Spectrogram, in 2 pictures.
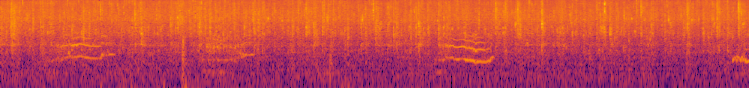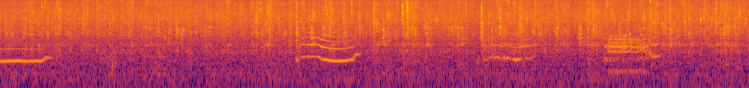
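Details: On a farm, male cat Louie meets a small, friendly black female newcomer for the first time. Short, bending meows repeat every few seconds over a steady crackling hiss like light rain.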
